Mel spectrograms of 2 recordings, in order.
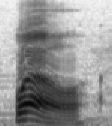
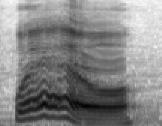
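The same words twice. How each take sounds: First: It is said in the speaker's natural voice. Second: It is said in a put-on character voice.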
